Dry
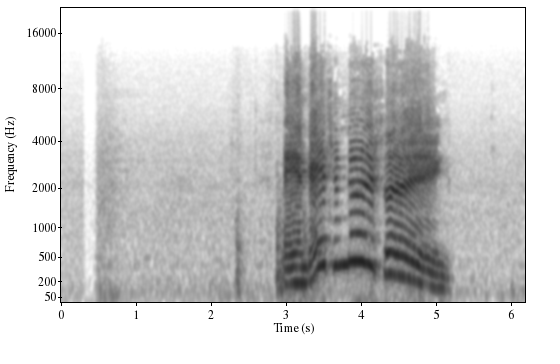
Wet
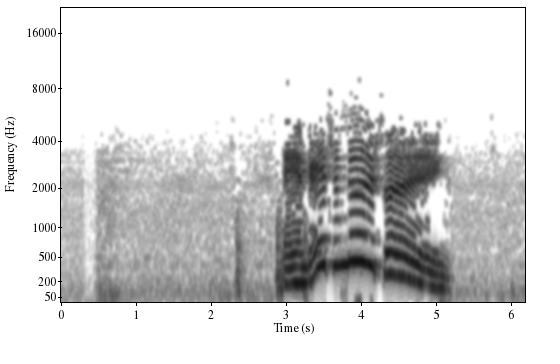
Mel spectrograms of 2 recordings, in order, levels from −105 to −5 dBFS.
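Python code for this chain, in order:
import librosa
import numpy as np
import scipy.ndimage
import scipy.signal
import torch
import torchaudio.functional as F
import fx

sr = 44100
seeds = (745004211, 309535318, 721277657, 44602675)

y = fx.spec_topn(x, sr, count=64)
y = fx.low_shelf(y, sr, hz=230.0, db=7.0)
y = y * 10.0 ** (5.0 / 20.0)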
